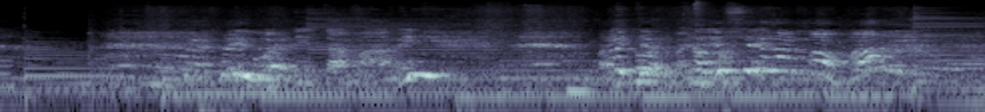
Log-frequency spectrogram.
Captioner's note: laughing; in foreign language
